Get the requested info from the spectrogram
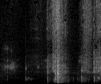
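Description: Soft rustling and light knocks of small cardboard boxes being handled and set down on a fabric car seat, with a brief louder rustle about a second in.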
